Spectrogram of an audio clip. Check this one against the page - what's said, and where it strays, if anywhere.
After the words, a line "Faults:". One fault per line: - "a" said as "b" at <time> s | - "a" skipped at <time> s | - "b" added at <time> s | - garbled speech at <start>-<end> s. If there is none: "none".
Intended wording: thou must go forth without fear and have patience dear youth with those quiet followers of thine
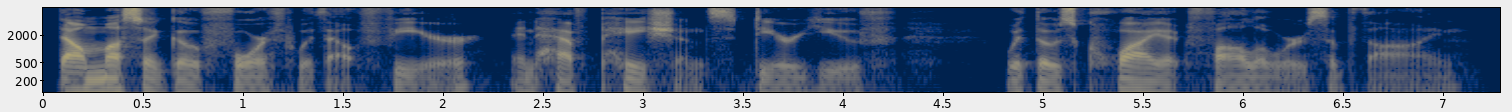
thou mustn't go forth without fear and have patience dear youth with those quiet followers of thine
Faults:
- "must" said as "mustn't" at 0.2 s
